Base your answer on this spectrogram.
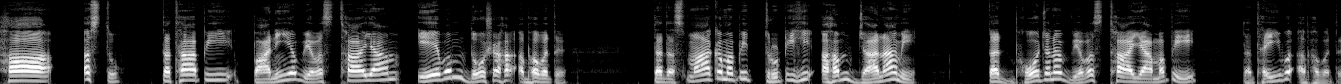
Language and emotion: Sanskrit, neutral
